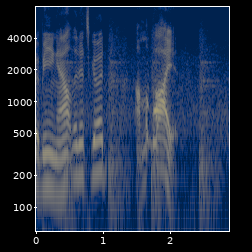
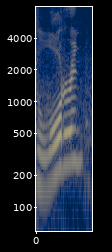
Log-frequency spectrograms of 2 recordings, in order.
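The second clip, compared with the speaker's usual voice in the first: raised, louder Yinzer pronunciation; Yinzer accent; 6 semitones higher, 5 dB louder than usual. Retold or imitated. Streamer mimicking how mom says it, Yinzer accent. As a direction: imitate a mom's Pittsburgh Yinzer accent. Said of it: "She says".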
